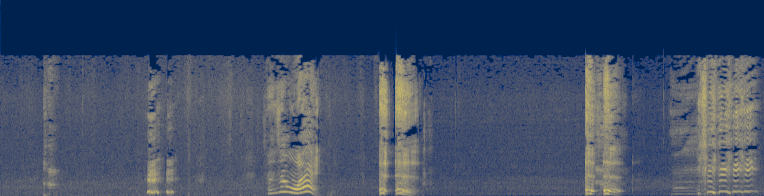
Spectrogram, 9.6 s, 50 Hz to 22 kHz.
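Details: Infant almost 8 months old, asked to imitate a cough: short, breathy imitation coughs between babbling sounds. A playful voluntary, fake cough.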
